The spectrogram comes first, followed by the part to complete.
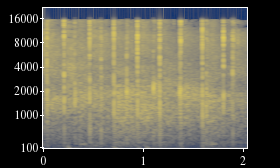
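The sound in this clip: Scattered applause from a small audience: many distinct individual claps landing in an uneven rhythm, moderately loud, without a full, continuous wash.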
